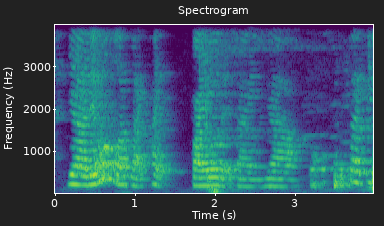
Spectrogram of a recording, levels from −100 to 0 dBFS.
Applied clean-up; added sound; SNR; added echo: classical method WPE with log-MMSE.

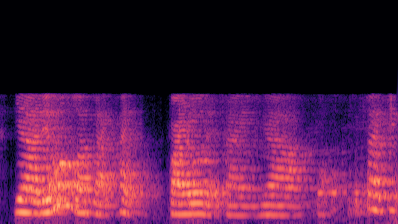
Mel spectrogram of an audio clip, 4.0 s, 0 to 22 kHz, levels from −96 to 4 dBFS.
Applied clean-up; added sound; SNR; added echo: neural separator model SepFormer DNS4.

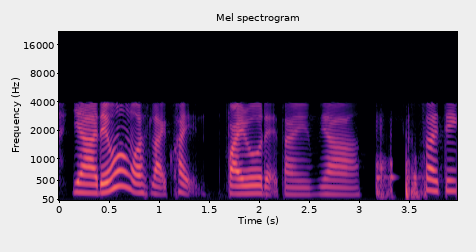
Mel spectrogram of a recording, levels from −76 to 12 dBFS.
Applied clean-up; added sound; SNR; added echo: none; none; none; none.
